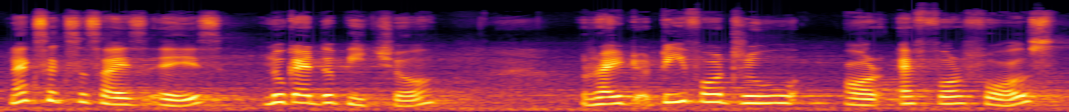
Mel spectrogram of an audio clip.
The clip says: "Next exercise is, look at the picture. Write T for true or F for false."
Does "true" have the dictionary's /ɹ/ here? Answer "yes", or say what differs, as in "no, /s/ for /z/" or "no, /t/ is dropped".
no, /ɹ/ is dropped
